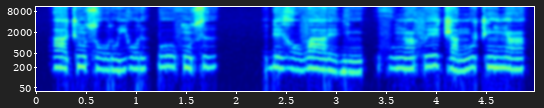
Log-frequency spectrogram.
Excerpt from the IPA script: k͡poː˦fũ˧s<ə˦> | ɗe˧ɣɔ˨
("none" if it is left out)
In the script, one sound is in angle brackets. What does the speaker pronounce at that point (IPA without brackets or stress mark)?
ɨ˦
